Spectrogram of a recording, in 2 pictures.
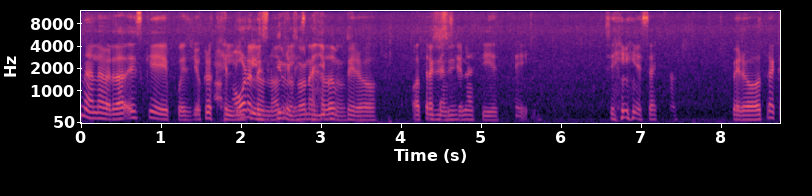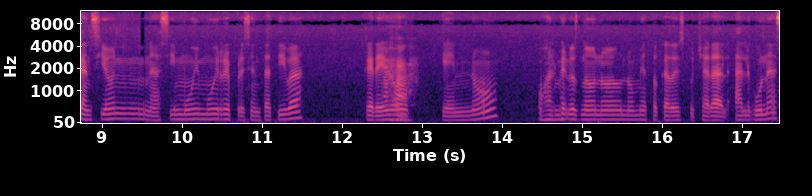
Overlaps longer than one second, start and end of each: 1.9-3.4

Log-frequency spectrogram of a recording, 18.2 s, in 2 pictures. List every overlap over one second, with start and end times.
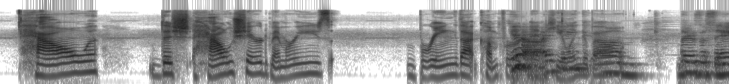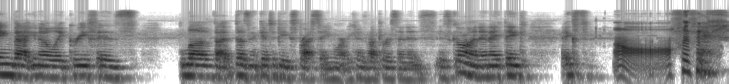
6.4-7.8

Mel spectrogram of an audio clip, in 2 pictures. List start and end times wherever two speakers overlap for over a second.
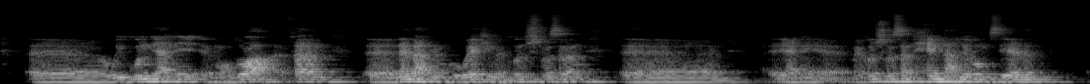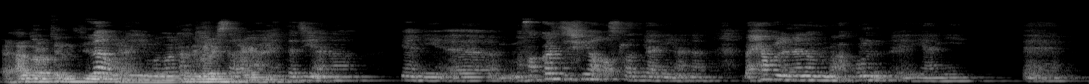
11.8-13.6

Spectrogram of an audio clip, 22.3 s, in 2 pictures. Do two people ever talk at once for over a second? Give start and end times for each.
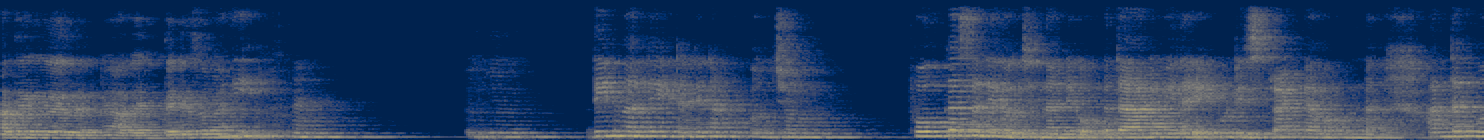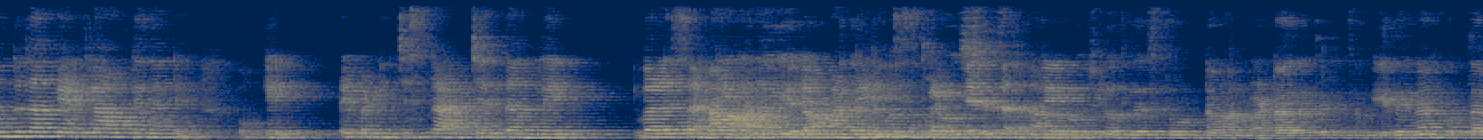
16.5-19.0

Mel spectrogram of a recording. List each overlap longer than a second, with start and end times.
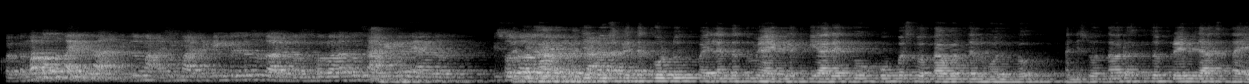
5.1-6.4

